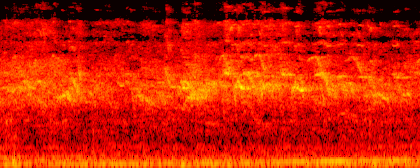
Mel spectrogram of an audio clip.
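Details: Several birds chirp in the morning with quick, high, twittering phrases and short clear whistles that repeat irregularly over a soft low hum.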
